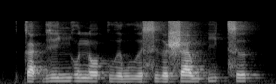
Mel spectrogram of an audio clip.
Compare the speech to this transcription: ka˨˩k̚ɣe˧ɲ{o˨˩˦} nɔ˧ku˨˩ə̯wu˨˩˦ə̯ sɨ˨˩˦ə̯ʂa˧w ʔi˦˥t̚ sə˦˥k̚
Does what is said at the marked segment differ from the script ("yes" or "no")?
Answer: yes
